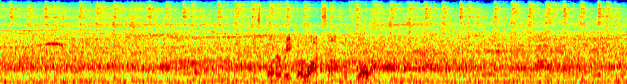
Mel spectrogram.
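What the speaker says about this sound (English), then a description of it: "the crowd giving him love right back" A basketball arena crowd at a FIBA Olympic qualifying game between Bahrain and Puerto Rico cheers and applauds for player Ali Hassan, a steady loud roar with whoops under an announcer talking throughout.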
